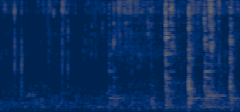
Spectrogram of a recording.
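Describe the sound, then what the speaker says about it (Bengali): Dried red chillies fry in a little oil, giving a soft sizzle broken by scraping stirs and sharper spatters, growing busier and louder toward the end. "কিছুটা শুকনো লঙ্কা ভেজে নেবো।"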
